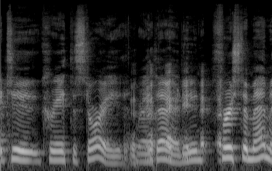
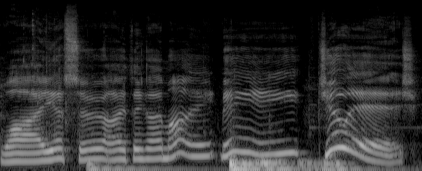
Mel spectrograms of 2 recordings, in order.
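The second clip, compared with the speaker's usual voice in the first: very slow, soft southern drawl; drawn-out southern comic reply; mock southern drawl; 6 dB quieter, much slower than usual. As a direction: stretch each word out like a southern gentleman. Answering redneck cop in retold joke.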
